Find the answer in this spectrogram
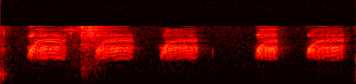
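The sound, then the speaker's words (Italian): A toy rooster, a small object kept at home, crows in a series of five short, nasal, squawking bursts with brief gaps between them. It is moderately loud, with no talking. “No, sono degli oggettini che ho in casa.”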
